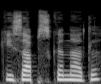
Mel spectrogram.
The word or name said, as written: gisapsgnatl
